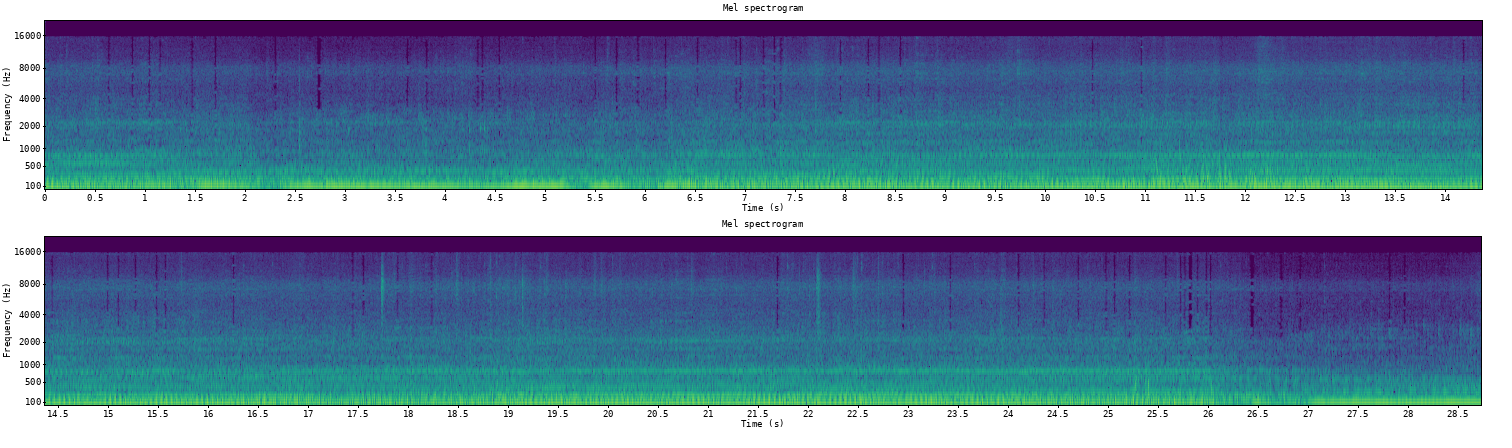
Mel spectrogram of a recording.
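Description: Diesel engine of a JCB telehandler running steadily, heard from inside its cab as it drives along; the engine note shifts briefly a few seconds in and again near the end.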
